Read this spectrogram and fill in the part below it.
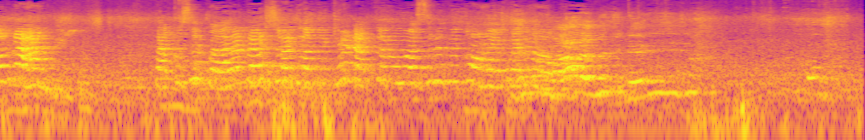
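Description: A young man speaks loudly with animation in an echoing room.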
